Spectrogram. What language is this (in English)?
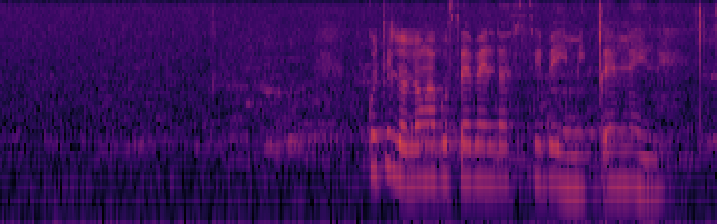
Swati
